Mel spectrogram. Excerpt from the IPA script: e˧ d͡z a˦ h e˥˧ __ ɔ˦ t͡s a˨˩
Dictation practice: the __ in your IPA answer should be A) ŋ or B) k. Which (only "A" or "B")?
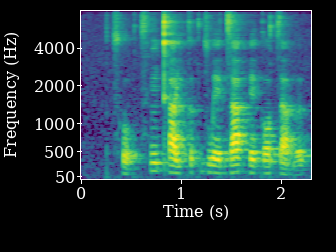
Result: B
